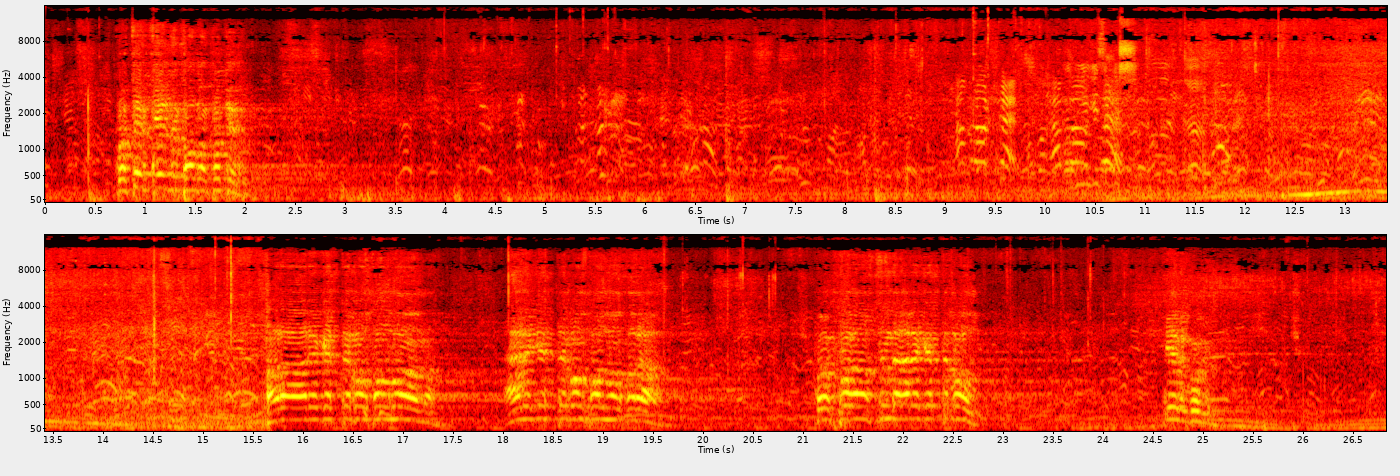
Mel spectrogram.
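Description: Men shout loudly among the horses, heard close by.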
